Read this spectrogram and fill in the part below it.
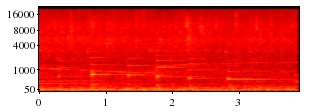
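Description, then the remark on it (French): Steady rain from a passing thunderstorm falls in an even, hissing wash with scattered drips. Soft sustained musical notes sound over it, changing pitch every second or so, and no one speaks. “Les orages s'éclaircissent, et c'est la fin de La Mousson.”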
